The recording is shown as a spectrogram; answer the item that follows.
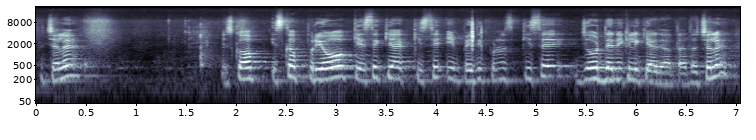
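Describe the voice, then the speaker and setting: A woman's voice: mid-range voice, slight background noise. A woman teaching English grammar in a classroom style, repeating each point and answering her own questions. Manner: repetitive, answers own questions, drawn-out words.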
